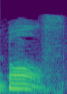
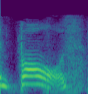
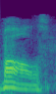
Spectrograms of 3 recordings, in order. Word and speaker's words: bulls: Yeah, the Chicago Bulls, the Bulls. – 公牛就是 bulls, 对吧、 B-U-L-L.、 Bull with a U, bulls, not balls, bulls. – 对这个发音要很注意不是球也不是蛋是公牛 bulls.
